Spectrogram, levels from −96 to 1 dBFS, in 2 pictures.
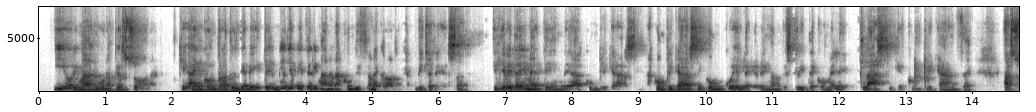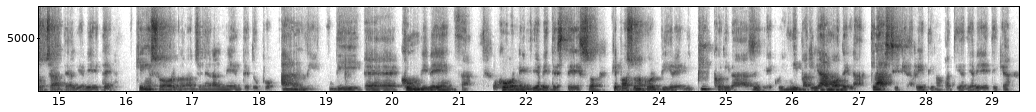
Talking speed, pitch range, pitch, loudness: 130 wpm, 80-125 Hz, 85 Hz, -20 LUFS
